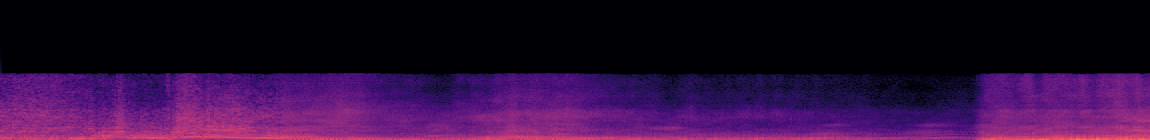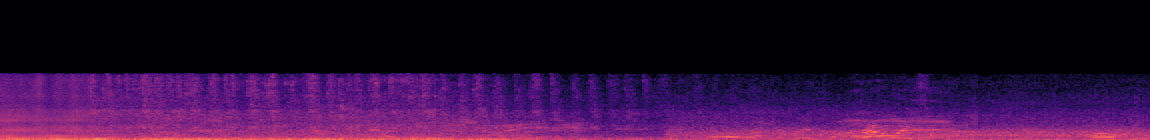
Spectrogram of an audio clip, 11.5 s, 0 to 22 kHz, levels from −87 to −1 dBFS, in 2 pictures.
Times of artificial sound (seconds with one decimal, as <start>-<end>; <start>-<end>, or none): 1.4-6.2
